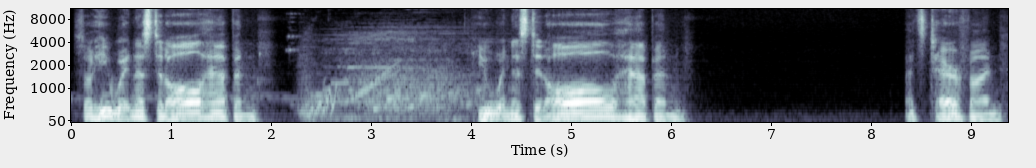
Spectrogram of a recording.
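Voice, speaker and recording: A man's voice: mid-range voice, slow pace, long pauses, dark tone. A young man commentates casually on a game stream. He talks in loose slang, repeating his phrases and swearing offhand, with faint game music underneath.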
